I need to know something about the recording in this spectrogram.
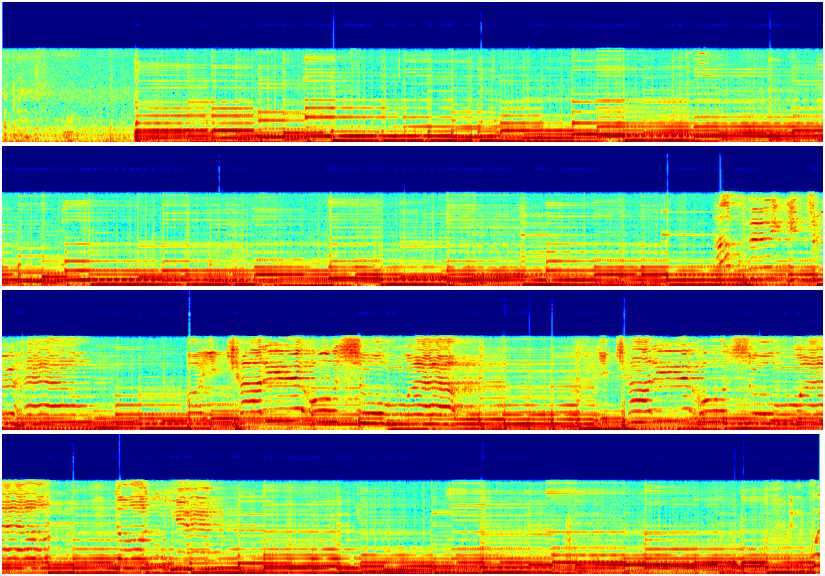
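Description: Live song on acoustic guitar: sustained picked chords start about a second in and carry on steadily, and a man's singing voice comes in about halfway through.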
